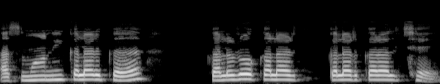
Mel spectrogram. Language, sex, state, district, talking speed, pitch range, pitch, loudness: Maithili, female, Bihar, Samastipur, 110 wpm, 205-220 Hz, 215 Hz, -15 LUFS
